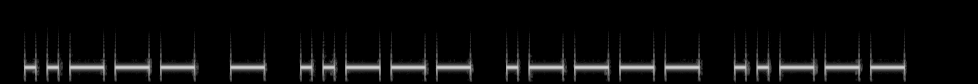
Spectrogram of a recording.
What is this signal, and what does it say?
Morse code, heard as a keyed tone, about 10 wpm, 800 Hz. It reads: 2T212
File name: LEZIONI / 9 2 10wpm 2736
